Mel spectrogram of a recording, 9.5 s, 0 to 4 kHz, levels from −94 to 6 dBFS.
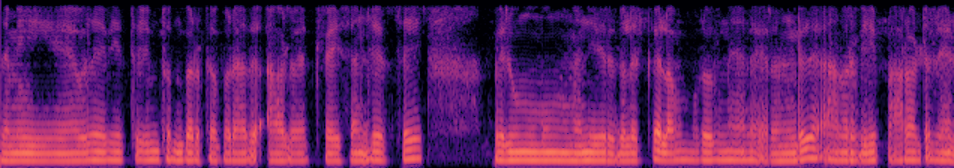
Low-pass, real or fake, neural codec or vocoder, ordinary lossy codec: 3.6 kHz; fake; codec, 24 kHz, 0.9 kbps, WavTokenizer, medium speech release version 1; none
